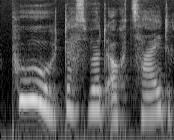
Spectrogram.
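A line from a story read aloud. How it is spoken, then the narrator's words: Calling out. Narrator (German): rief Schascha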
